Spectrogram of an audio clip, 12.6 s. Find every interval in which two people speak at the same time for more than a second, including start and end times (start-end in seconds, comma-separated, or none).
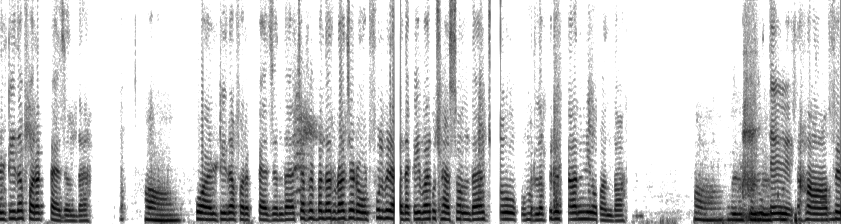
none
